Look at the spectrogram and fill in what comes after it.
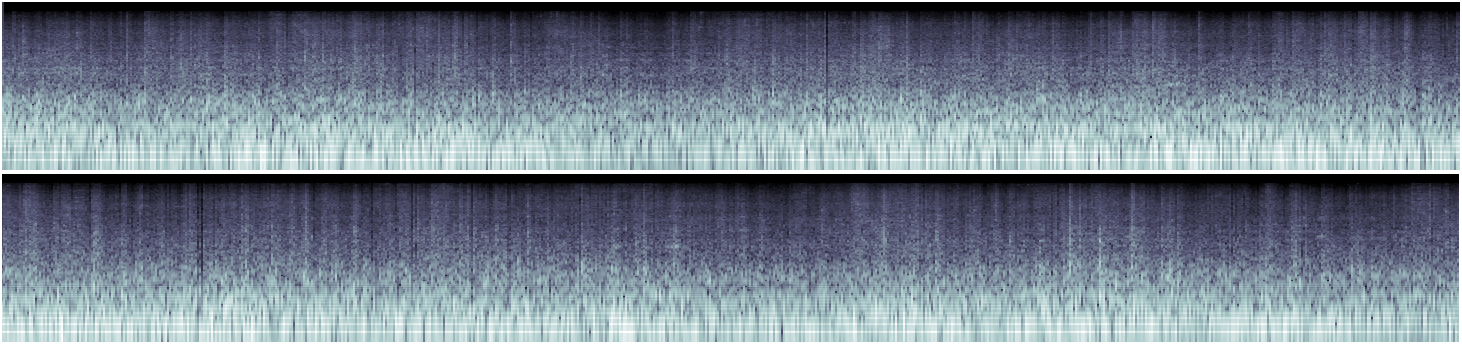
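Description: Freight cars of a mixed freight train rolling past at close range: a steady heavy rumble of steel wheels on rail, with clicking as the wheels cross the rail joints.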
